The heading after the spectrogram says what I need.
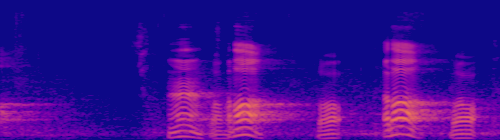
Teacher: Ujung lidah menyentuh langit-langit bagian atas, bukan pertengahan lidah ya. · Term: huruf ra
